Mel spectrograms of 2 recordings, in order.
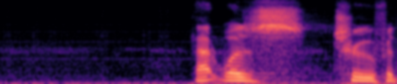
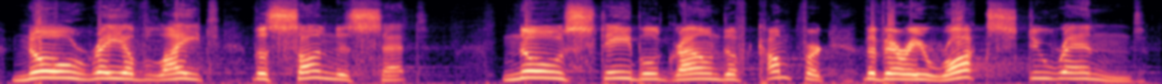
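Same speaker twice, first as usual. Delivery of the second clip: slow, loud, rising sermon cry; fiery preaching; 4 semitones higher, 8 dB louder, slower than usual. Acted. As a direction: preach each line slower and louder, like a mounting lament. Preaching at full force.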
